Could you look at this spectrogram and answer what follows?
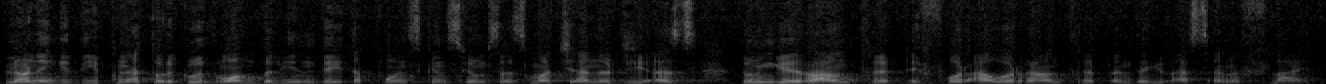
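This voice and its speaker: A man in his thirties with a loud voice, giving an academic seminar talk and often checking in with "okay?". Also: quick pace. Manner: says "okay?" to check in, lively pitch. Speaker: guest lecturer.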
